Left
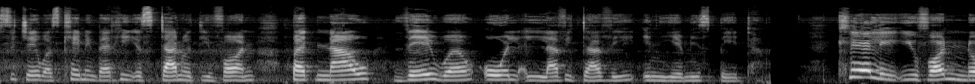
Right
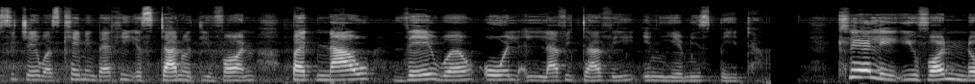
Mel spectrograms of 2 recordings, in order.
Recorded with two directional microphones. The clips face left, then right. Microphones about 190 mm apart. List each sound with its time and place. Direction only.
0.0 s a woman's voice: 20° left (ahead or behind)
8.5 s a woman's voice: 5° left (ahead or behind)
